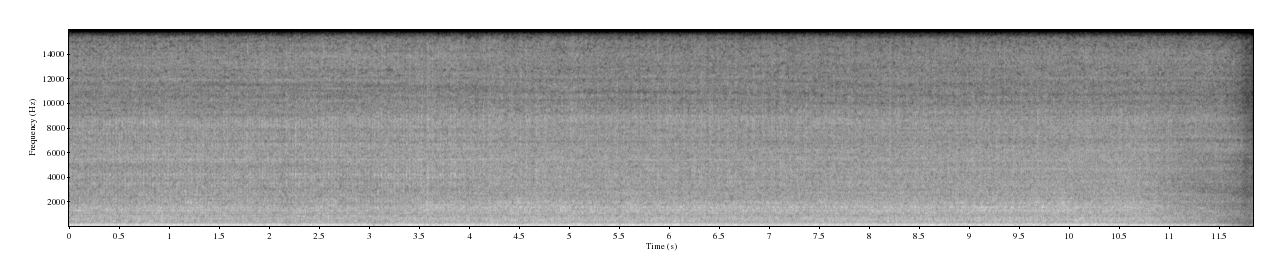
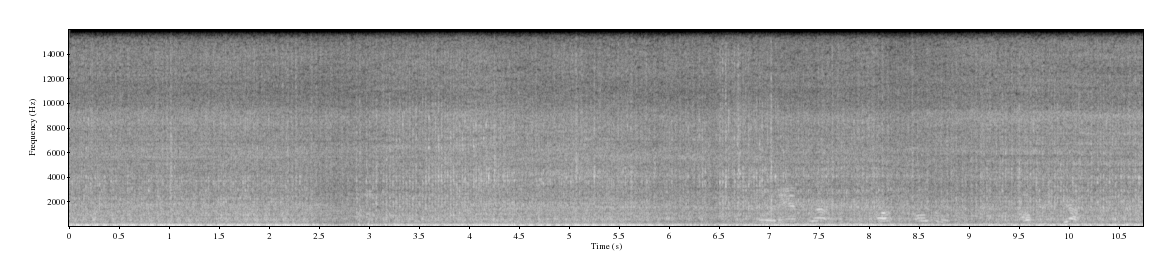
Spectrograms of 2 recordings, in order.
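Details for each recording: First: Oldsmobile Cutlass with Quadrajet-carbureted Rocket 350 V8, restarted after carburetor work. Deep, loping, unevenly pulsing idle for about eleven seconds before shutdown; an intake vacuum leak is still present. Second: Carbureted Oldsmobile Cutlass with Rocket 350 and Quadrajet, after closing adjustment screws during vacuum-leak hunting: deep, steady V8 burble at idle, even with no stumbles or misses; leak later traced to the back of the carburetor, likely gasket.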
